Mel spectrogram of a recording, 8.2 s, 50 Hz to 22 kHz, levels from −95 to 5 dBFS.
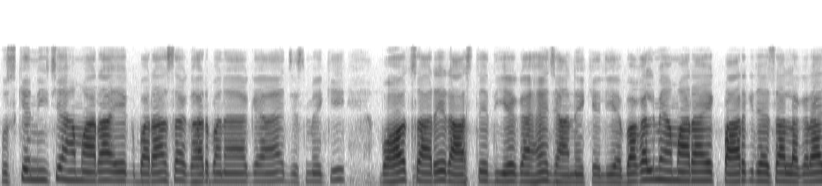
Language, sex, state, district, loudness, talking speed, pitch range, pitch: Hindi, male, Delhi, New Delhi, -19 LUFS, 220 wpm, 165-185 Hz, 175 Hz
